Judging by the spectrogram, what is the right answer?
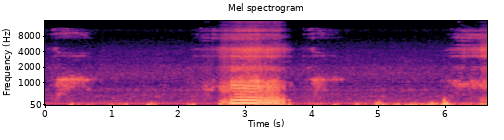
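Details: Man snoring: one loud, rough, rattling inhaled snore about a second long, with quieter breathing before and after; real recording of snoring.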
